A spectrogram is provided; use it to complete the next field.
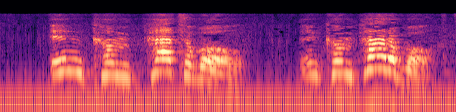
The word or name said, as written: incompatible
